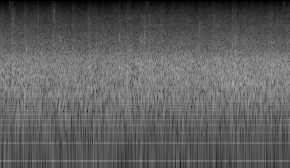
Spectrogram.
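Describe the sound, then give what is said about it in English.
Steady, dense applause from a large concert audience as conductor Colin Davis returns and bows to his orchestra players, a continuous wash of many hands clapping at an even, moderately loud level with no voices on top. “Again, trying to deflect the applause by turning towards his players and bowing to them.”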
